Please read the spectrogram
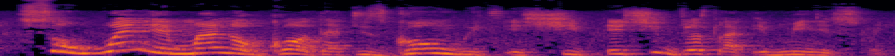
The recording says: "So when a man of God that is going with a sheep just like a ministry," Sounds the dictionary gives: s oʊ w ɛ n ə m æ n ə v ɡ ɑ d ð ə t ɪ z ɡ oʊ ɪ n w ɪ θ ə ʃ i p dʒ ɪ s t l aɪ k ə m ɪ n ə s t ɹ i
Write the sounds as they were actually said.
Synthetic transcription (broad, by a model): s oʊ w ɛ n ə m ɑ n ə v ɡ ɑ d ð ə t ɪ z ɡ oʊ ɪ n w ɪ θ ə ʃ i p dʒ ɪ s t l aɪ k ə m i n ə s t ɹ i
